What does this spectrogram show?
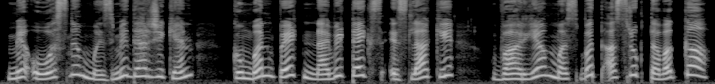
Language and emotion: Kashmiri, surprised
